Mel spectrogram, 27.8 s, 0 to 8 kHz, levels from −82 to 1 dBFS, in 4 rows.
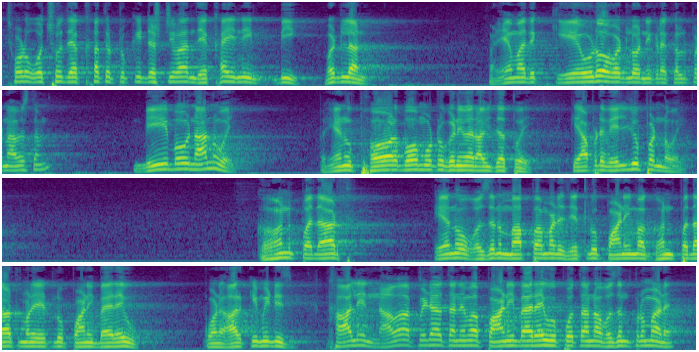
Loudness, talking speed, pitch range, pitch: -12 LUFS, 140 wpm, 145-170 Hz, 155 Hz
